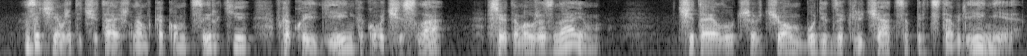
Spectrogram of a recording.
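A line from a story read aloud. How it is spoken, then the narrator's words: Quiet. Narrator (Russian): тихо произнесла тетя Соня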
